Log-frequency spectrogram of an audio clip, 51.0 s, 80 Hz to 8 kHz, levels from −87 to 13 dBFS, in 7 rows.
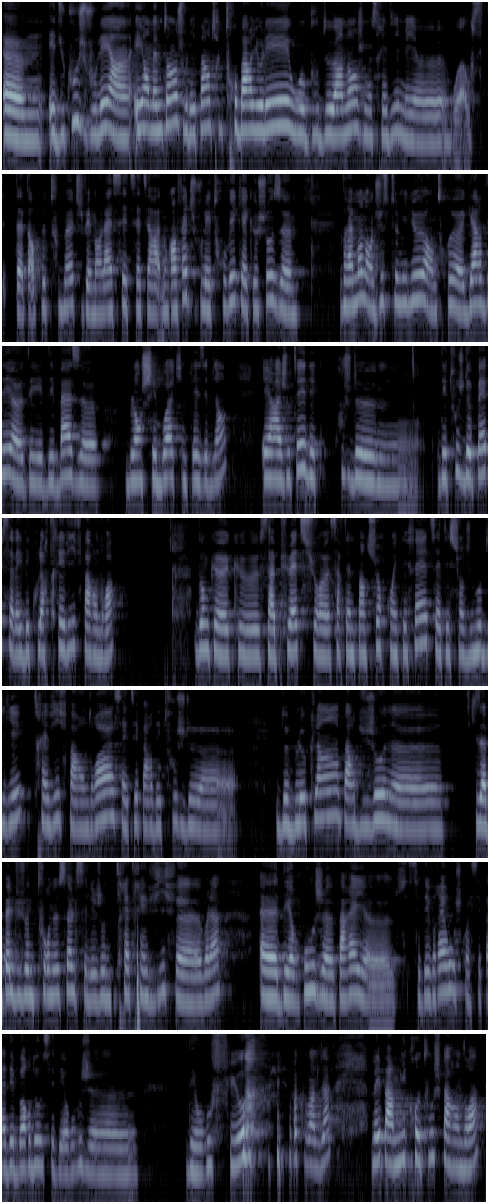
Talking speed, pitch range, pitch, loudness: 200 wpm, 195-230 Hz, 210 Hz, -36 LUFS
